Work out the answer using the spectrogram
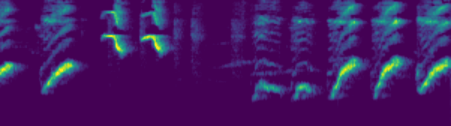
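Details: White-rumped shama song for stimulating mating, loud rising whistled notes repeated about three times per second, mixed with high sharp chirps, a short quiet gap mid-way.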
